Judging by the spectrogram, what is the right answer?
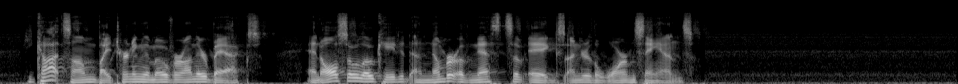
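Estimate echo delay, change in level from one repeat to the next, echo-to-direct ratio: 92 ms, -9.5 dB, -22.5 dB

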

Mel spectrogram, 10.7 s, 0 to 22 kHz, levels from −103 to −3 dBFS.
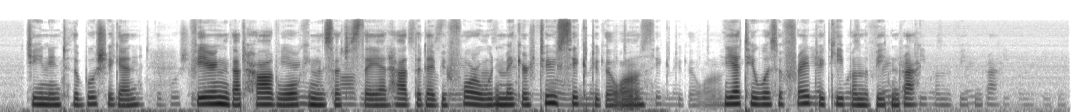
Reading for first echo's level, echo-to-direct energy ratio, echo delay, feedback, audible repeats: -20.5 dB, -20.5 dB, 0.831 s, 21%, 2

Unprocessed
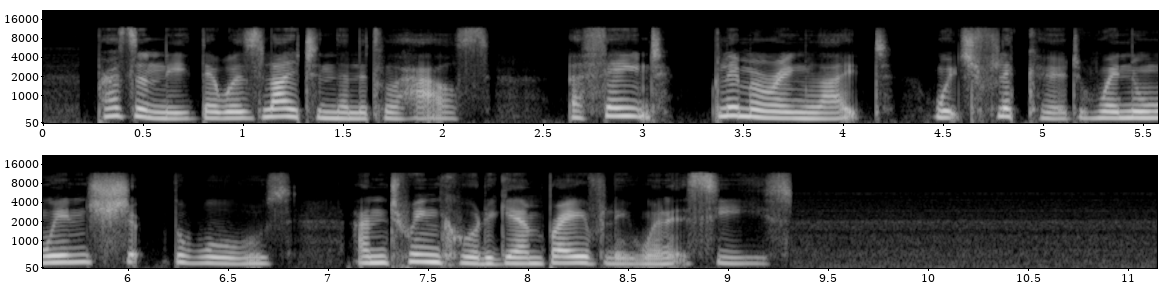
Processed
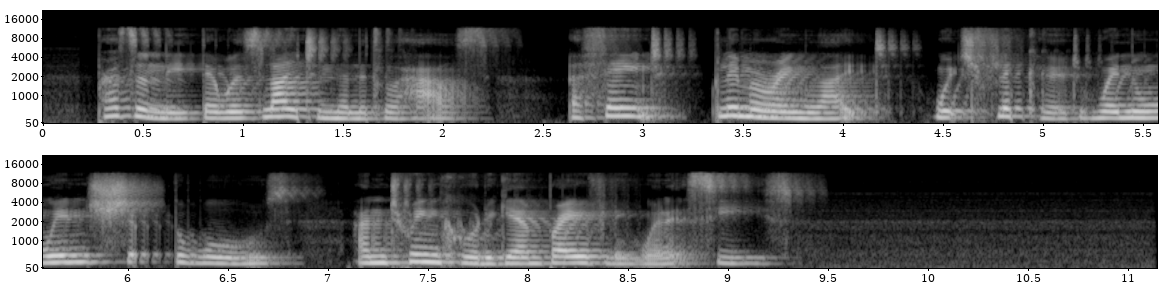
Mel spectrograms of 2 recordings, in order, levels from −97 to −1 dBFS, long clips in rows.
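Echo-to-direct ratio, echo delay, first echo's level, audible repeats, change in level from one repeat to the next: -10.5 dB, 61 ms, -11.5 dB, 3, -6.5 dB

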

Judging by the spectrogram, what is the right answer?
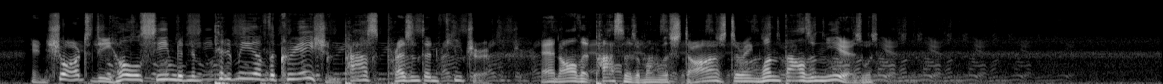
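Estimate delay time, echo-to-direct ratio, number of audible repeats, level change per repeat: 0.454 s, -16.0 dB, 4, -4.5 dB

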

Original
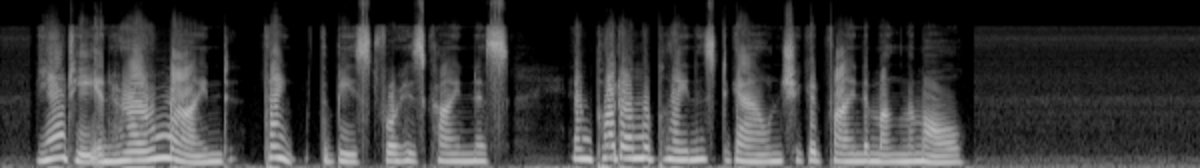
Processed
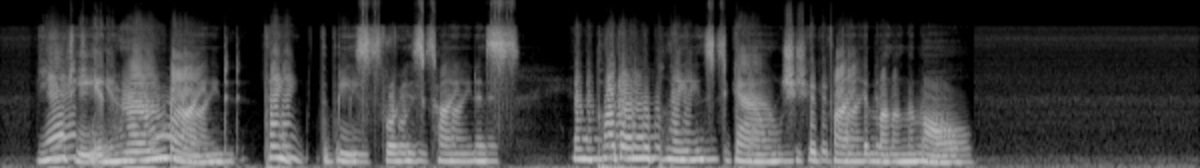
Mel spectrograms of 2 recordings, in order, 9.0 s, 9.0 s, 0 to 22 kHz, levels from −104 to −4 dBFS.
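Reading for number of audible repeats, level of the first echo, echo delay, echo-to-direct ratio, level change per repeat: 1, -7.0 dB, 87 ms, -7.0 dB, no steady repeat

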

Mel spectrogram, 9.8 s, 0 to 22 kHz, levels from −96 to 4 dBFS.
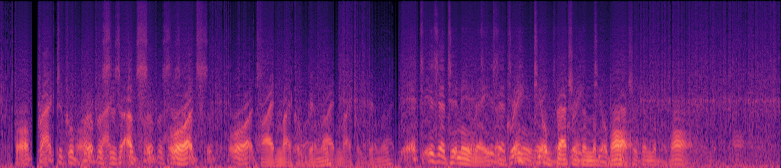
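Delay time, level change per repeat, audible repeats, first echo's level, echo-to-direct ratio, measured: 0.752 s, -16.0 dB, 2, -5.5 dB, -5.5 dB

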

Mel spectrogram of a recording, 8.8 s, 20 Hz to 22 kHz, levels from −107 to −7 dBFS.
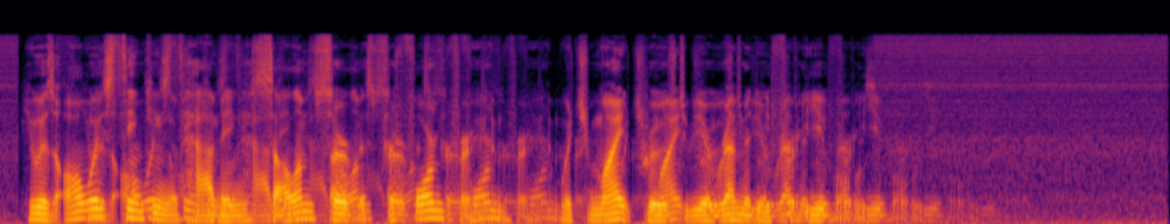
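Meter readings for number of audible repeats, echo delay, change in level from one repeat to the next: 3, 0.426 s, -10.5 dB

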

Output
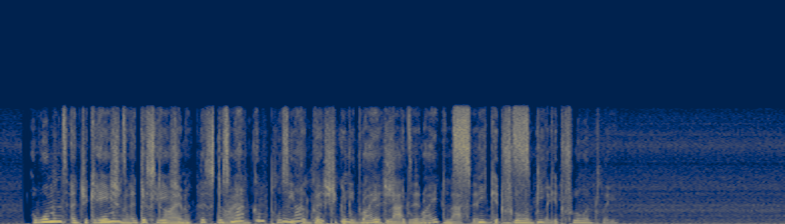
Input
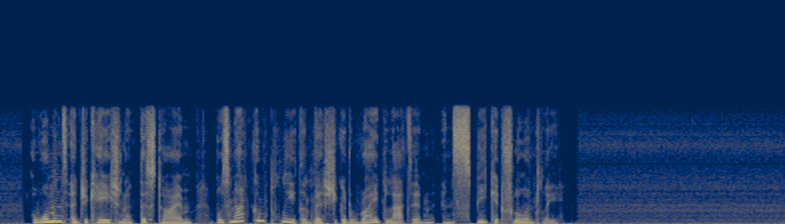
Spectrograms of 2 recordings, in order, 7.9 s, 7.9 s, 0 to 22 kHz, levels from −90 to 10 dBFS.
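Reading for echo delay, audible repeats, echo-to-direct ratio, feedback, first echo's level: 0.593 s, 1, -4.5 dB, no steady repeat, -4.5 dB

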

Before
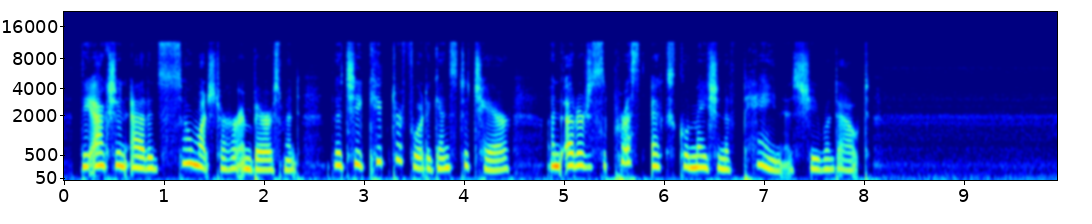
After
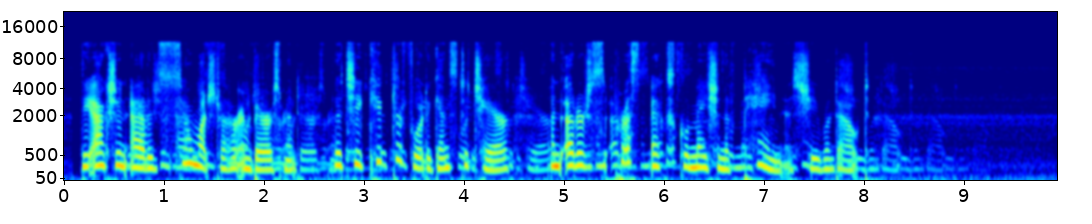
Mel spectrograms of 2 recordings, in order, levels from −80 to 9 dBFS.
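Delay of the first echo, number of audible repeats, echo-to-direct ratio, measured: 0.448 s, 3, -16.5 dB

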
